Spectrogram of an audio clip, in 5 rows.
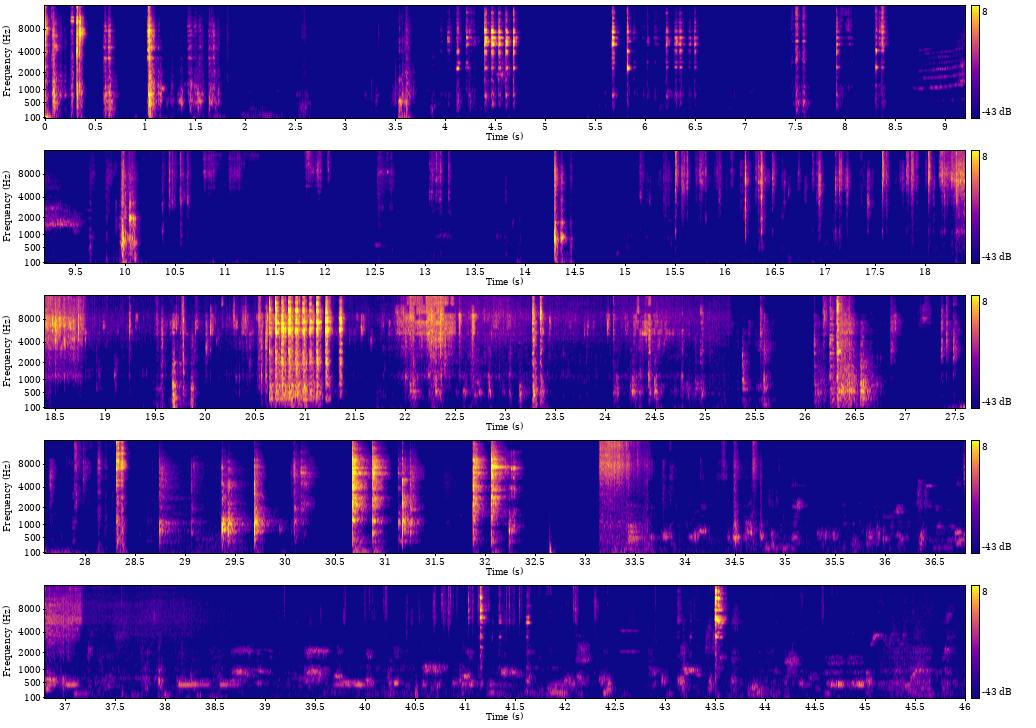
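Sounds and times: oil sizzling: 17.1s - 25.6s, 33.2s - 34.8s, 36.7s - 41.6s.

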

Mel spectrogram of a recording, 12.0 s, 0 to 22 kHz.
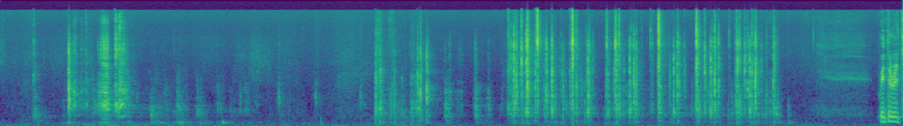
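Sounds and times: metallic clicking and scraping: 0.4s - 6.6s.

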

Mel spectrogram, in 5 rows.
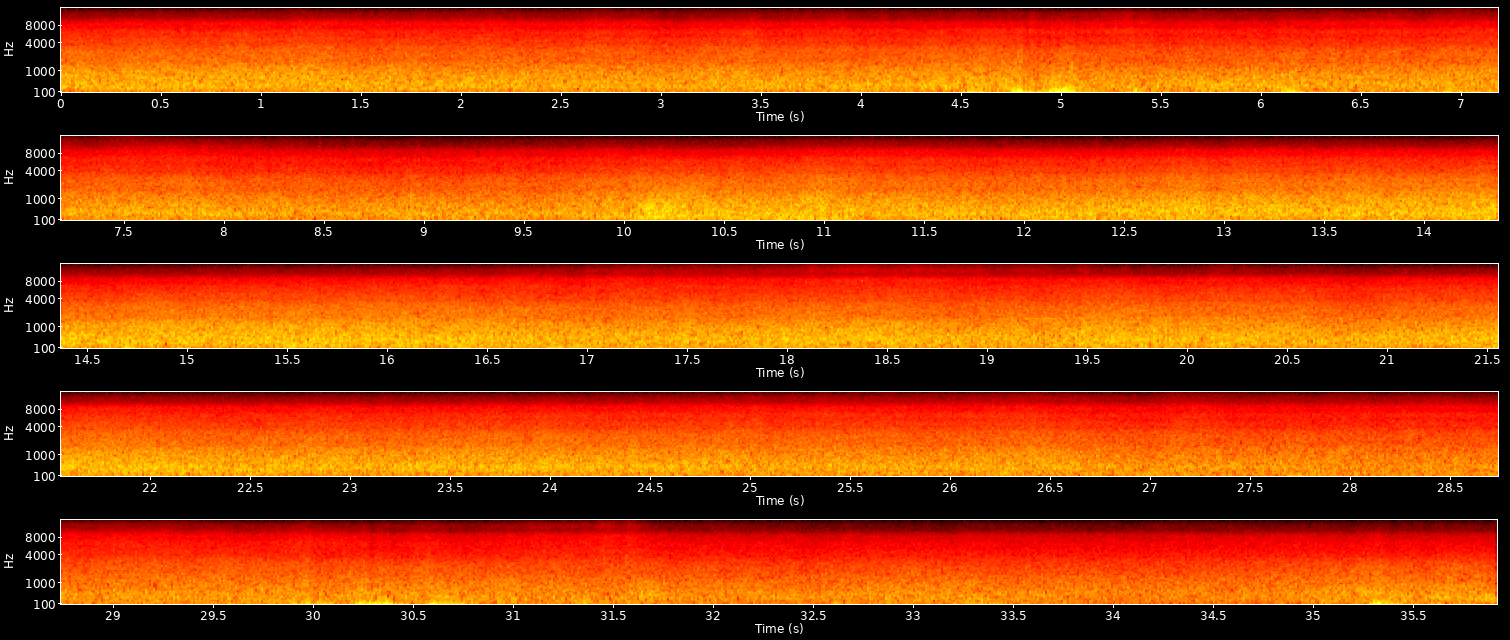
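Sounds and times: wind buffeting microphone: 4.5s - 6.3s, 29.8s - 31.5s, 35.2s - 35.9s.

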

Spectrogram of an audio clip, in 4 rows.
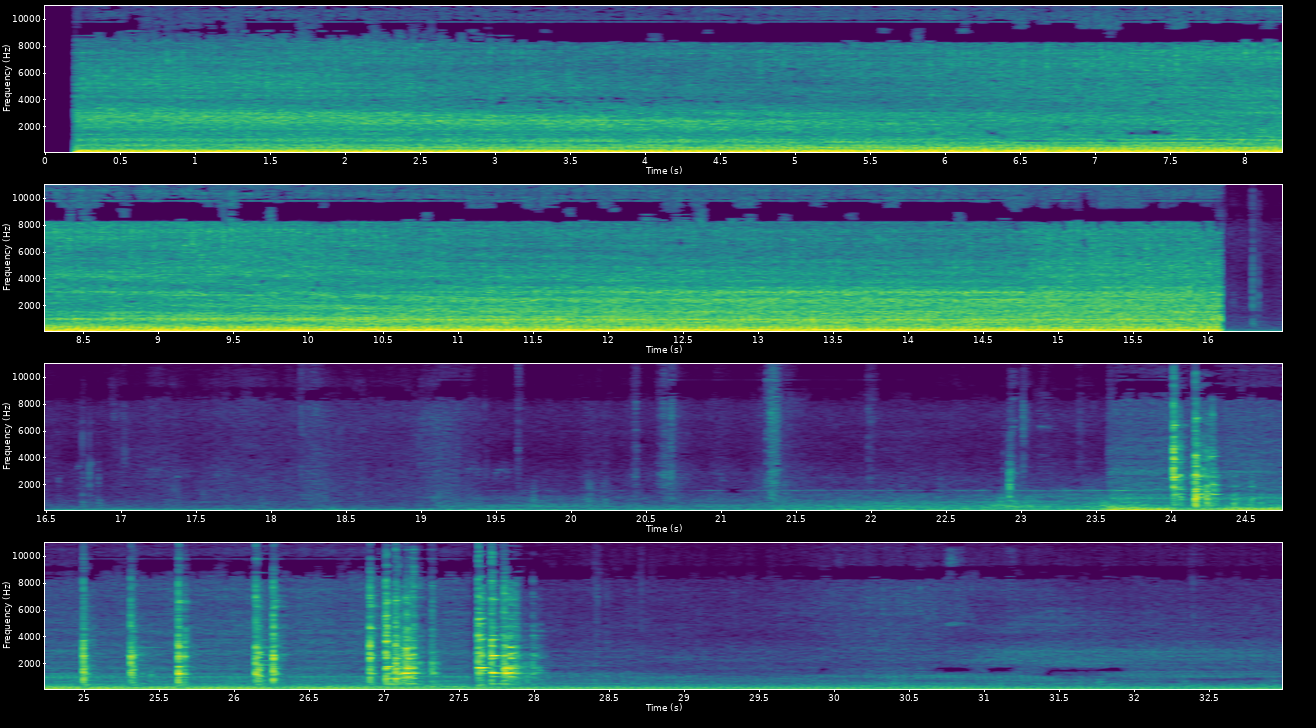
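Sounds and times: excavator diesel engine running: 0.2s - 16.1s, 22.6s - 32.9s.

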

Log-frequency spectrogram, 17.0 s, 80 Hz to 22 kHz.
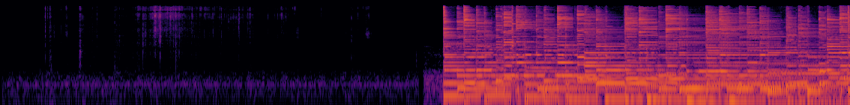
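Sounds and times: low steady hum: 0.0s - 12.1s
fried crust crackling: 0.9s - 7.5s.

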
